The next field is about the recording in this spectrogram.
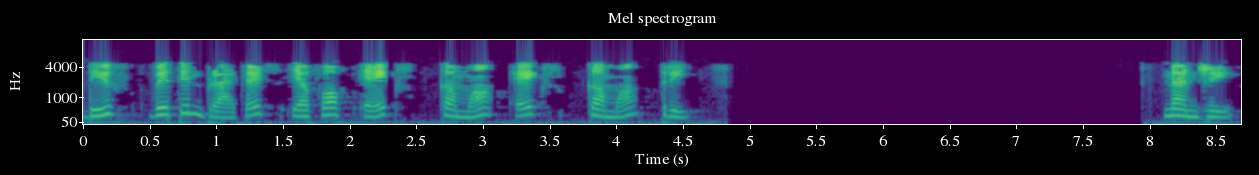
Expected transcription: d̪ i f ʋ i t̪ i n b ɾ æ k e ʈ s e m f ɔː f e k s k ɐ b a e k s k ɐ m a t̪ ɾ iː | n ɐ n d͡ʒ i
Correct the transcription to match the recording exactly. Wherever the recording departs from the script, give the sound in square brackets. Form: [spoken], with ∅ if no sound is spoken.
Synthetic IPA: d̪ i f ʋ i t̪ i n b ɾ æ k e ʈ s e [∅] f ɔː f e k s k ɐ [m] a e k s k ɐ m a t̪ ɾ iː | n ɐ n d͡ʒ i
